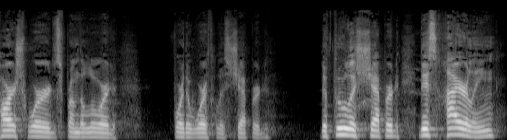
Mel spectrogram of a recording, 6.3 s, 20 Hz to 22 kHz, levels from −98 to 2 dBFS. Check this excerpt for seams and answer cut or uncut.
uncut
